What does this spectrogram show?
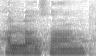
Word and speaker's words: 한라산: 한라산 불러봐요. H-A-L-L-A-S-A-N 왜냐면 발음이 한라산하고 리을 리을이 연달아 발음되고 이는 예외 규정으로서 리을 리을이 연달아 발음될 때는 뭐로 표기한다? LL로 표기한다. 정답은 4번.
